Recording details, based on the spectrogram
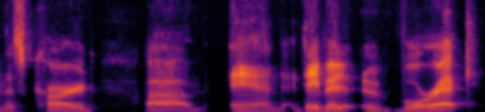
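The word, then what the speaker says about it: Dvořák: card um and David voreck not Dvorak David vorick there's no D you don't pronounce the d at least uh versus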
